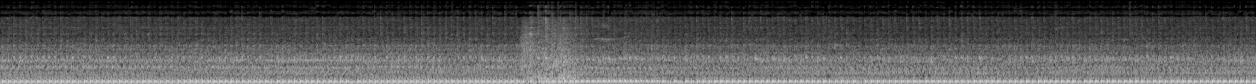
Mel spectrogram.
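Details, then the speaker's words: Ariens hydro-drive riding mower, sat at least 2 years, jump-started in about 30-degree cold: steady, even low idle with no knocks or misses while warming up; normal idle. "all right it was nice to let it warm up because you should never just fire it up and go especially when it's this cold"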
